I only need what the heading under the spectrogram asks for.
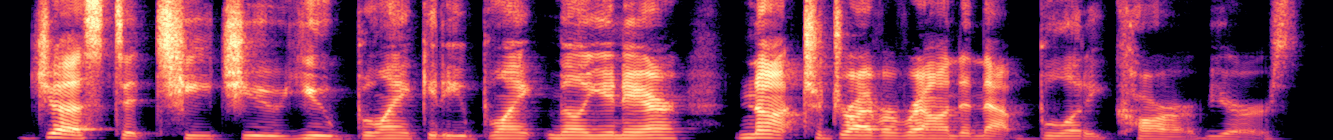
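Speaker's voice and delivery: intimidating, menacing, threatening voice. Narrator reading a voice in the dark answering the reporter, menacing voice. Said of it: "A menacing voice replies".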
